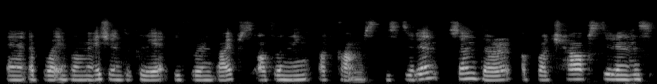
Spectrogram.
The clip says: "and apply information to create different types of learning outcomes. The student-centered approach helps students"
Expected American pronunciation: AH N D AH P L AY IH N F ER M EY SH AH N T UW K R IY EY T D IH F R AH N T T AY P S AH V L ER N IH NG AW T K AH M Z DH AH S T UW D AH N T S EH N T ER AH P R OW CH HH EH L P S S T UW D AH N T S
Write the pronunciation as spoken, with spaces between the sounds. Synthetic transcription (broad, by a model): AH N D AH P L AY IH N F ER M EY SH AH N T UW K R IY EY T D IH F R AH N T T AY P S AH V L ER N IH NG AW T K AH M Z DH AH S T UW D AH N T S EH N T ER AH P R OW CH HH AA P S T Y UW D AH N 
